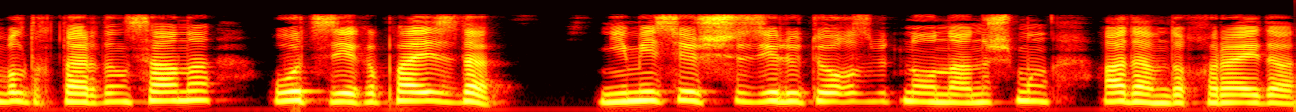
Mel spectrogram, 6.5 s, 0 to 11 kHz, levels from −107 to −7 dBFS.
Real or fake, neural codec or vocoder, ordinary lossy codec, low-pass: real; none; none; 7.2 kHz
